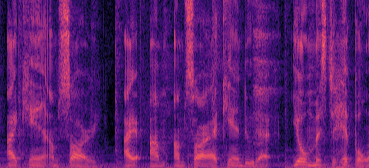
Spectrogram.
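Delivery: ordinary talk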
